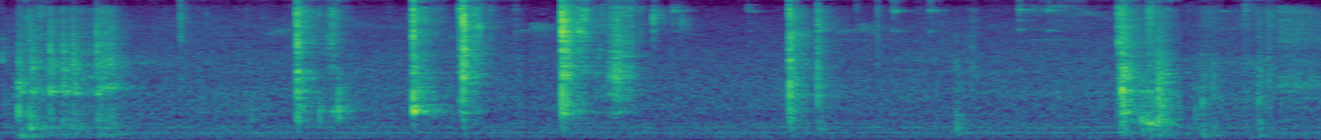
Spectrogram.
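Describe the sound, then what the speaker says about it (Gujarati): Coconut chutney is spooned into a serving bowl, giving a series of light clinks and taps of utensil on dishware, spaced and close, in an otherwise quiet kitchen. "હવે એને પણ એક સર્વિંગ બાઉલમાં કાઢીએ."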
